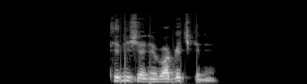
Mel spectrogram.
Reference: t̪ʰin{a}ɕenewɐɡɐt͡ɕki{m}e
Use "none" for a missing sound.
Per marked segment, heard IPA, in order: i, n

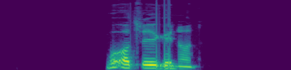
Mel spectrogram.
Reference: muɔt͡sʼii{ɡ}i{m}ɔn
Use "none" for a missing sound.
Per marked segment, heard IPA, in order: ɡ, n

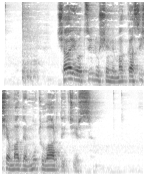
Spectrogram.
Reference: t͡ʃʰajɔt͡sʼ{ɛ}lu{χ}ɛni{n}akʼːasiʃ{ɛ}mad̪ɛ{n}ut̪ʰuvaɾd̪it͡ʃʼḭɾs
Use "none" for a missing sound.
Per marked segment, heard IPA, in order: i, ʃ, m, ɛ, m

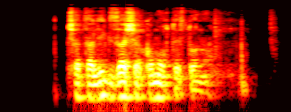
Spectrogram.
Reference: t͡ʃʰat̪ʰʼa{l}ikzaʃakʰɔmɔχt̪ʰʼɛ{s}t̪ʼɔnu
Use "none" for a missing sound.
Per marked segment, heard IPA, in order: l, s

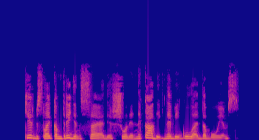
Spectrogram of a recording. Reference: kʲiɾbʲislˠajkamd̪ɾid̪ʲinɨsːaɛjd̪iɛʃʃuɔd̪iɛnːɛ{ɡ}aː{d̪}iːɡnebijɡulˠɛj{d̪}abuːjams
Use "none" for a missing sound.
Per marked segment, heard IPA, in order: k, d̪, d̪

